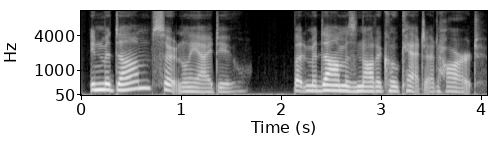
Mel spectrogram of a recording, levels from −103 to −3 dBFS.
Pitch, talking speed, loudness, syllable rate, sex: 195 Hz, 190 wpm, -16 LUFS, 6.2 syllables/s, female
